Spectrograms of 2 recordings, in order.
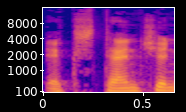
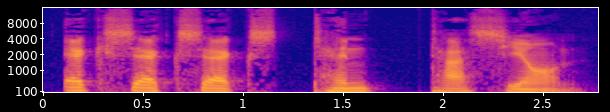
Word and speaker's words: XXXTentacion: reading about this guy except by the way extension you know how everyone calls him extension the rapper you know it's xxx 10 ASEAN that's how you pronounce his name xxx 10th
